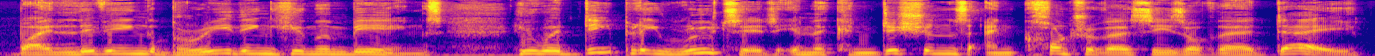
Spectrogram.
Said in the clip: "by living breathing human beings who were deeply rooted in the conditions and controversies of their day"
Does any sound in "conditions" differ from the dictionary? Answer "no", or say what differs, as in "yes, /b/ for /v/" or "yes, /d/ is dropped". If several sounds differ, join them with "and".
no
